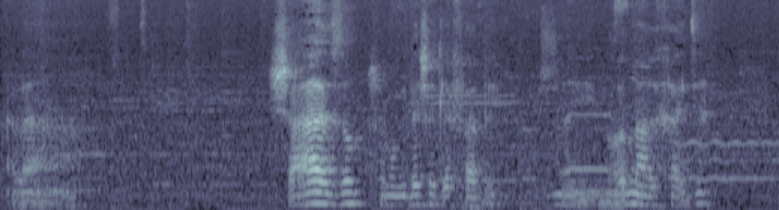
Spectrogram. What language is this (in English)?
Hebrew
